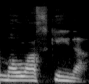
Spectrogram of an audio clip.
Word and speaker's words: Moleskine: want to say but i did look it up one day on the moloskina site and they'd had people pronouncing it and they pronounced it moloskina so don't email me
